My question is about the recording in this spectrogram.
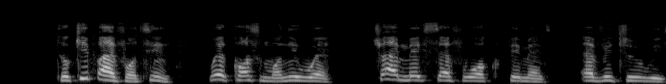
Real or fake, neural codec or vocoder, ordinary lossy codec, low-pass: real; none; none; 7.2 kHz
